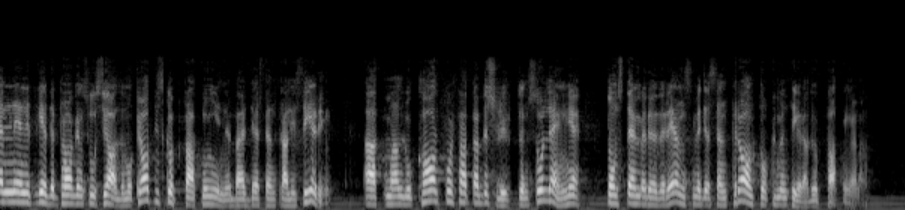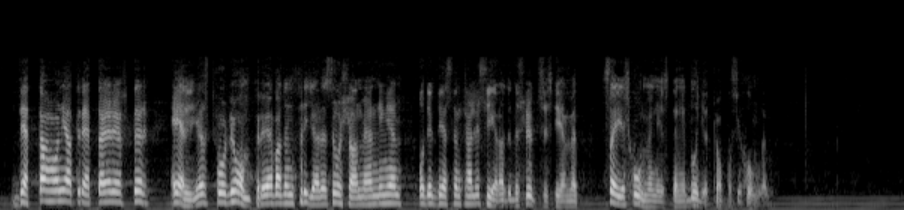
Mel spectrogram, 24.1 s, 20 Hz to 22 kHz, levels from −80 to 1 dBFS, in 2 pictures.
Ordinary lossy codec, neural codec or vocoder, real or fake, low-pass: none; codec, 44.1 kHz, 2.6 kbps, SNAC; fake; 7.2 kHz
